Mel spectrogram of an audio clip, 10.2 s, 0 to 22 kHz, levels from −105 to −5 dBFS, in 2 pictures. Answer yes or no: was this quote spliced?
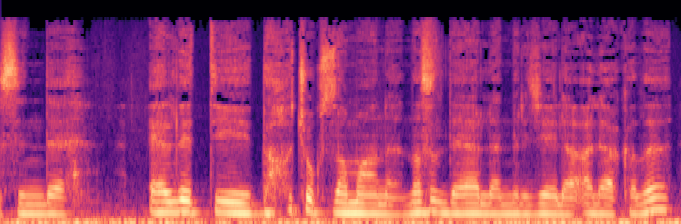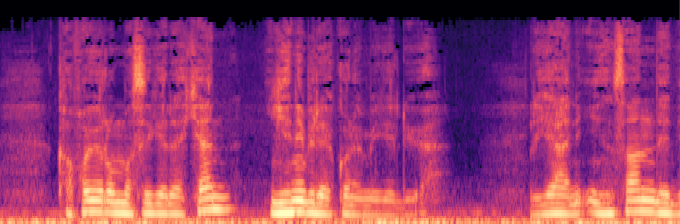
yes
